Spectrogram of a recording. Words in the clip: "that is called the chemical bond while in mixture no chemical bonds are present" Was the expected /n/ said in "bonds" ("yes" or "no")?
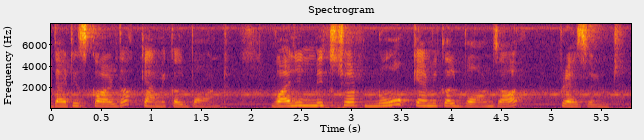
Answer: yes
